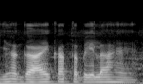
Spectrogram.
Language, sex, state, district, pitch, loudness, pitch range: Hindi, male, Arunachal Pradesh, Lower Dibang Valley, 115 Hz, -17 LUFS, 110-120 Hz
